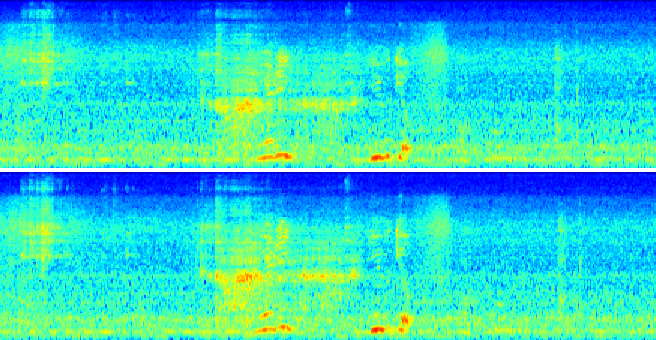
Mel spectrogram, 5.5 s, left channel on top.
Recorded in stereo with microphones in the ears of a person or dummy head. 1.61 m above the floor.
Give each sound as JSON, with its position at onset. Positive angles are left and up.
{"t": 0.2, "sound": "a crack", "side_deg": -40, "distance_m": 2.5}
{"t": 2.0, "sound": "a child speaking", "side_deg": 5, "distance_m": 0.8}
